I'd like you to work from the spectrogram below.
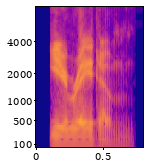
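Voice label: "erratum", American English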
